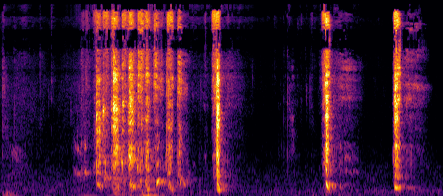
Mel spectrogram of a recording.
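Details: Cat with reverse sneezing, examined by a vet and judged nothing to worry about: rapid run of harsh snorting inward breaths, then a few separate sharp snorts; harmless upper-airway spasm.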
